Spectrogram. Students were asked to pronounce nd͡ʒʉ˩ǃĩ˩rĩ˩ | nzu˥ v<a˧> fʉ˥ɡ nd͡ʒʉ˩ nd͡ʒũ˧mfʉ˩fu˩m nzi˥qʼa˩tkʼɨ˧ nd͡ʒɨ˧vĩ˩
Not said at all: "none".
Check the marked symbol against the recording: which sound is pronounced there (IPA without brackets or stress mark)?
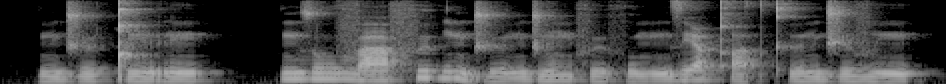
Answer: a˧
